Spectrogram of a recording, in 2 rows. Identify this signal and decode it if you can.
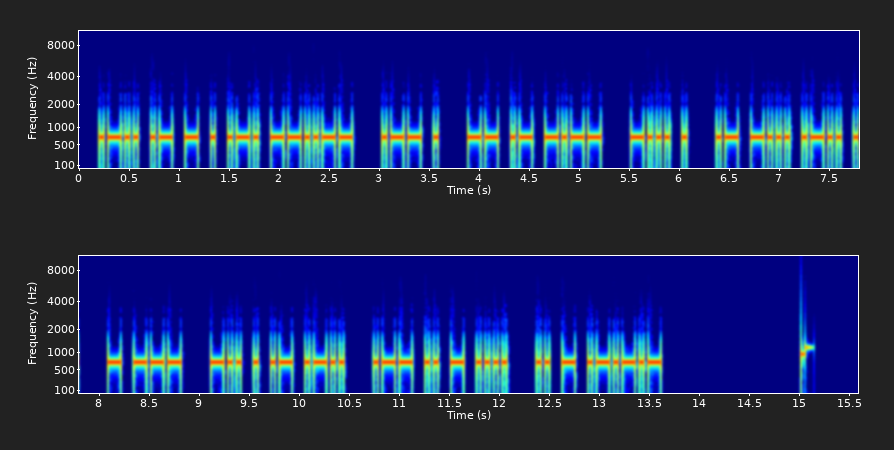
Morse code, heard as a keyed tone, about 28 wpm, 700 Hz. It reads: LATER, WE MAY BE ABLE TO DEAL WITH IT.
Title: Sentences from Top 800 Words 28wpm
